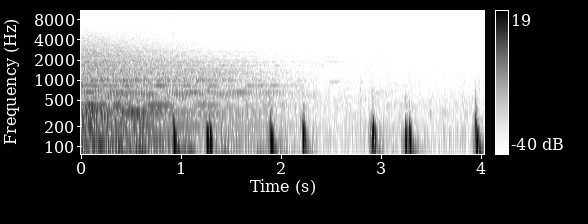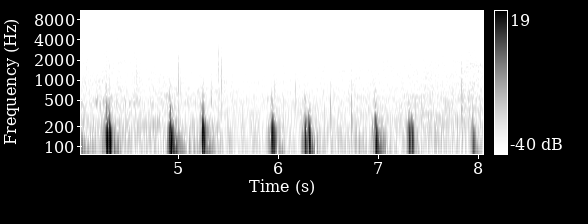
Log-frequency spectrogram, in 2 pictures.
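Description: Music fading out over the first two seconds, then a heartbeat sound effect: low double thumps, lub-dub, about once a second.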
